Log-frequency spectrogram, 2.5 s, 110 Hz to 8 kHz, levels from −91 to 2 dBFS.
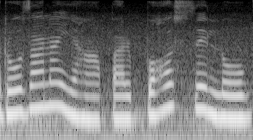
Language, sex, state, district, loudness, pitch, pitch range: Hindi, female, Uttar Pradesh, Deoria, -14 LUFS, 245 Hz, 215-285 Hz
